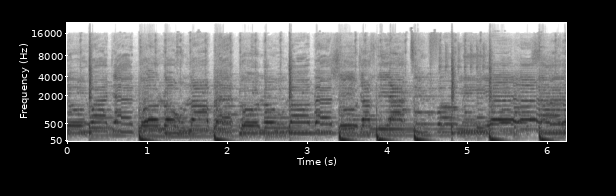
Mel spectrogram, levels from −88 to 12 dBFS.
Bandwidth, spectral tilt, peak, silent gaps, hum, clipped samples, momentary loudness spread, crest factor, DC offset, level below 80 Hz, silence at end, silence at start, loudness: 17 kHz; -5 dB/octave; 0 dBFS; none; none; 2%; 4 LU; 8 dB; under 0.1%; -16 dBFS; 0 s; 0 s; -10 LUFS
